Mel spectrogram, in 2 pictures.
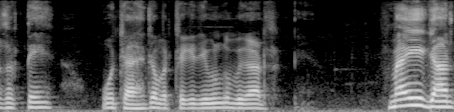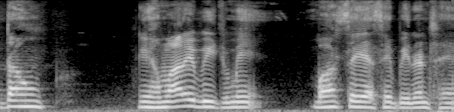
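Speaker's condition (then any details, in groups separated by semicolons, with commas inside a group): Cerebral palsy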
